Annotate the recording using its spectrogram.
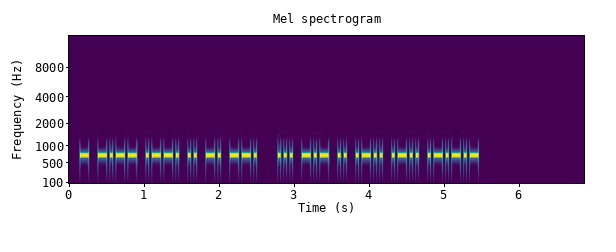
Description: Morse code, heard as a keyed tone, about 32 wpm, 700 Hz. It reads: TYPING SKILL.
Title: Pangram Challenge v2 - 30wpm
